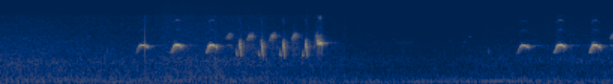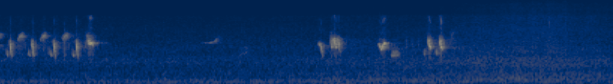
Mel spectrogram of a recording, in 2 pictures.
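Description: A songbird singing three phrases, each a few evenly spaced high notes running into a quicker trill, the first two alike and the third shorter.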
